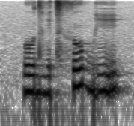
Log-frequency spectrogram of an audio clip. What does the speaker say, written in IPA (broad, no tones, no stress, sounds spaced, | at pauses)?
u dʱ i t͡s θ u b i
